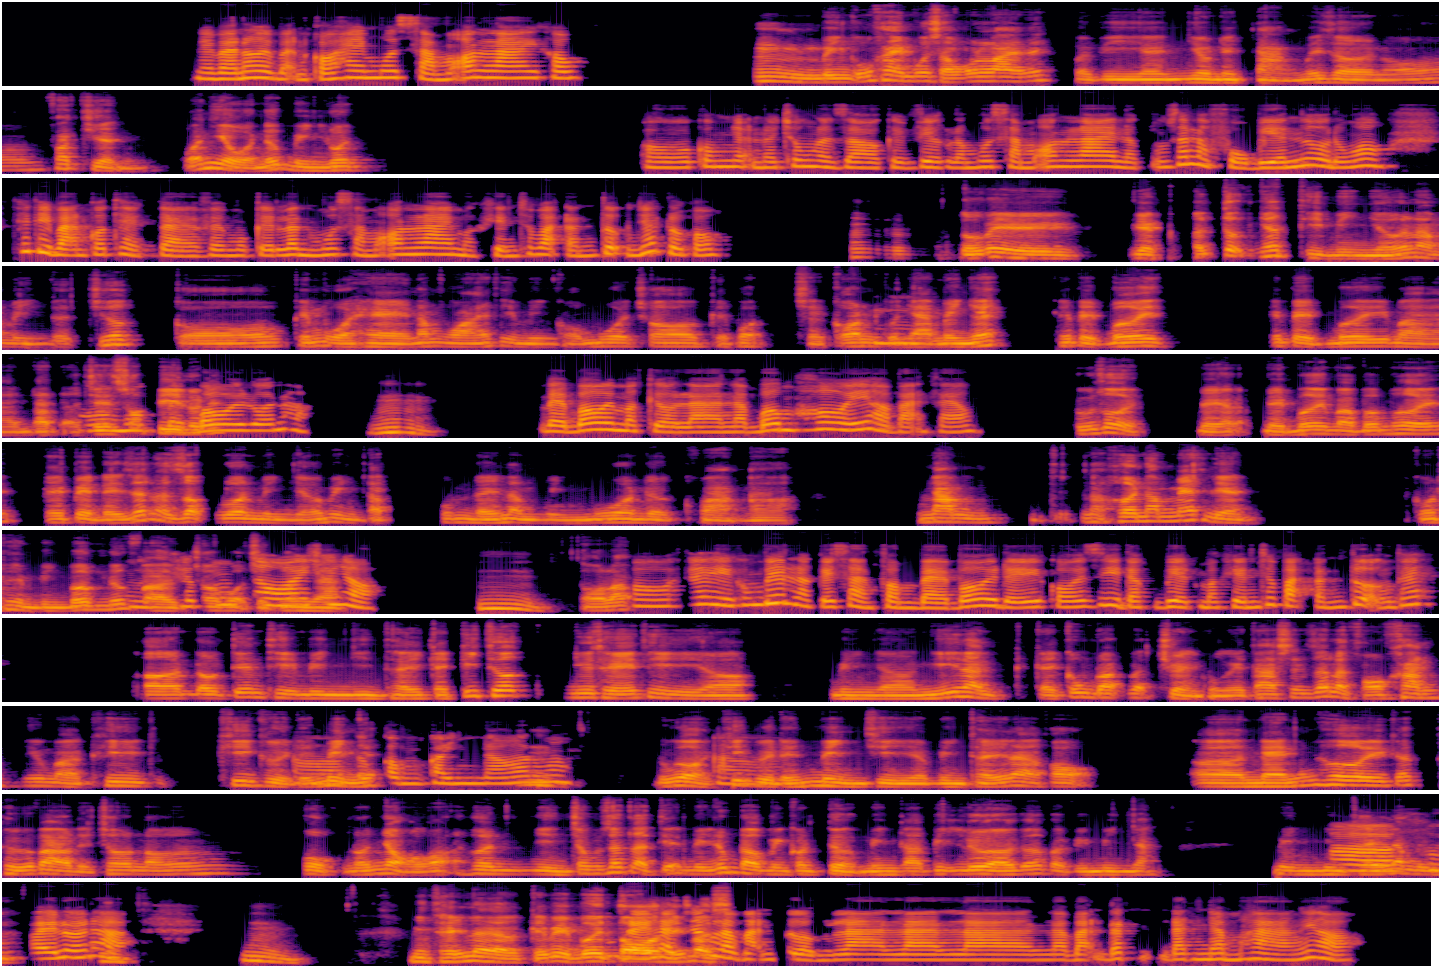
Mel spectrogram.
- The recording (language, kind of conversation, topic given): Vietnamese, podcast, Bạn có thể kể về lần mua sắm trực tuyến khiến bạn ấn tượng nhất không?
- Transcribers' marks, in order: tapping; other background noise; chuckle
